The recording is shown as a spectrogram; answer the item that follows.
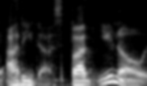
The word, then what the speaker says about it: adidas: you can hear it that you said adidas because that's the proper way of saying it sorry i don't want to blame anyone you can do whatever but a lot of americans say adidas but it's actually adidas but you know it's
